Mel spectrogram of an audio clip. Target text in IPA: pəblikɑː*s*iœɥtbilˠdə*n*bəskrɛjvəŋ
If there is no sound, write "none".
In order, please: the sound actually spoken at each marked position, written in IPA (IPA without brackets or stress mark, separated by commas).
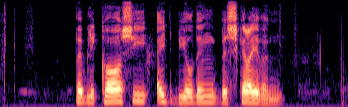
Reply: s, ŋ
